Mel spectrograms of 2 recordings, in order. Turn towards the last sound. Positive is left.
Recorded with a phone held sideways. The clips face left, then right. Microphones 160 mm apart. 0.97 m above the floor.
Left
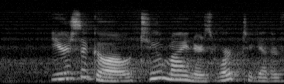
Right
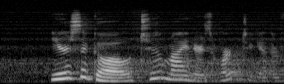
turn(degrees=45)  # may be behind; listen again after turning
